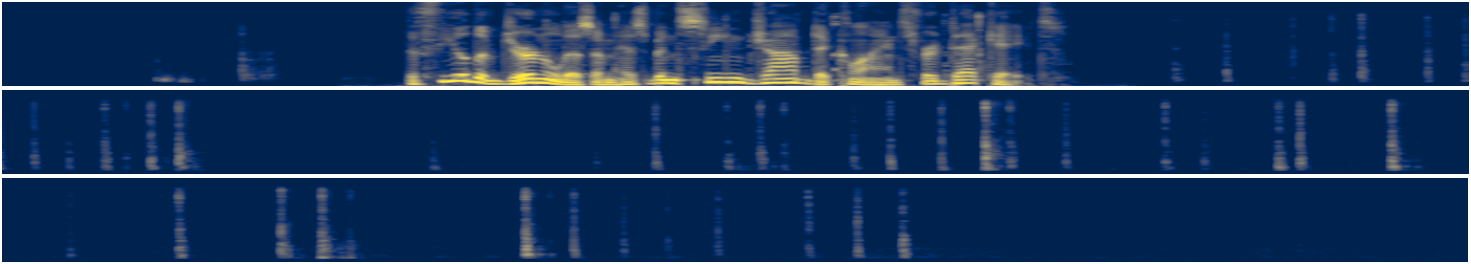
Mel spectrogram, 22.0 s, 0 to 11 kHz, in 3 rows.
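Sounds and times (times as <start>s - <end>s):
keyboard typing: 2.0s - 5.3s, 10.6s - 19.6s.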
